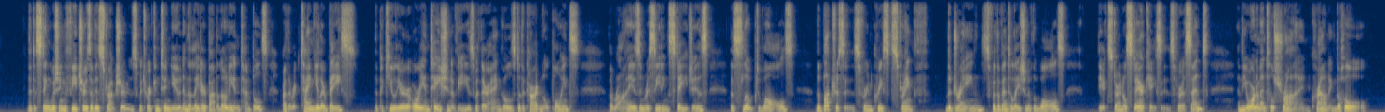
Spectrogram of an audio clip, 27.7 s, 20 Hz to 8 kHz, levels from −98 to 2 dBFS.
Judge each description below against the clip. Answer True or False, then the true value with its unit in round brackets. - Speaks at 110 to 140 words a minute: True (135 wpm)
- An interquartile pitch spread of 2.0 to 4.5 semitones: True (3.4 semitones)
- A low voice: True (125 Hz)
